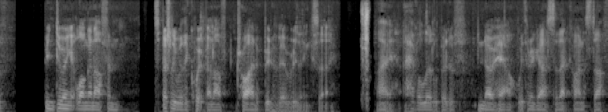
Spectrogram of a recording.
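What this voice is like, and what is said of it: Thick Australian male accent. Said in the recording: “my accent ... a male and a female thick Australian accent”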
